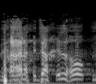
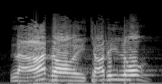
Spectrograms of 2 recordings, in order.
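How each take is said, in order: First: Words breaking up in real chuckles; laughing. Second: Loud, slow, drawn-out punchline; mock-solemn verse ending. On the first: Real, not acted. Teacher amused by the joke ending to the verse, laughing as speaking. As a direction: repeat the punchline through laughter. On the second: Teacher capping a solemn verse with a joke, slow mock-solemn intoning. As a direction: deliver it in the same weighty recitation.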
